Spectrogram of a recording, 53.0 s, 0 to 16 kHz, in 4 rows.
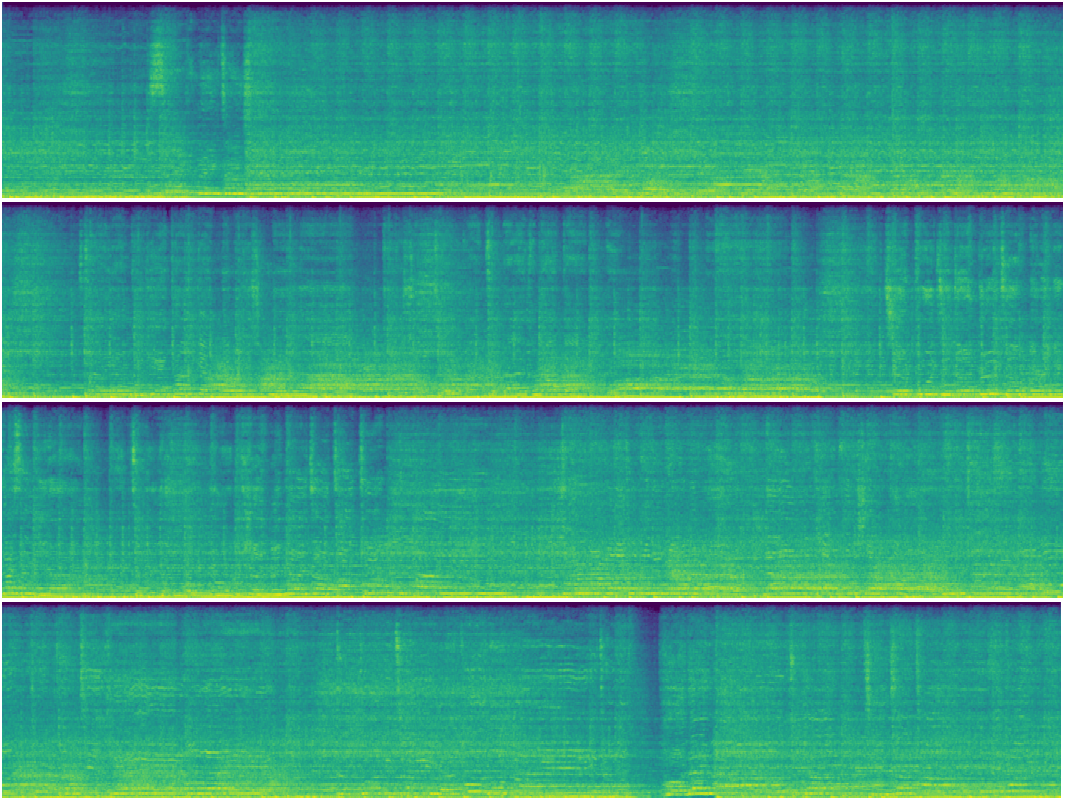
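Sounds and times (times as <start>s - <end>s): pop song over sound system: 0.0s - 53.0s
people yelling: 2.7s - 13.6s, 15.4s - 24.1s, 28.8s - 53.0s.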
